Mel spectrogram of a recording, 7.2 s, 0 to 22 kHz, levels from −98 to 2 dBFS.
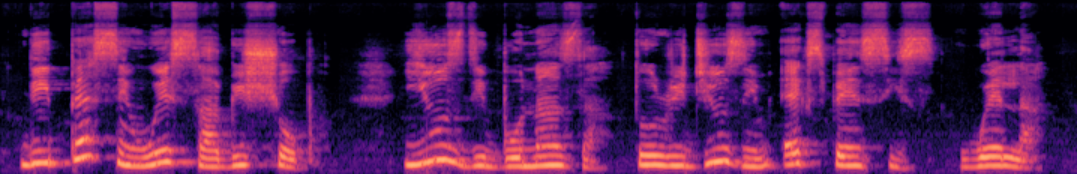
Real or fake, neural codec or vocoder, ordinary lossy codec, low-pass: fake; vocoder, 48 kHz, 128 mel bands, Vocos; none; none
